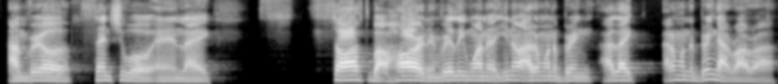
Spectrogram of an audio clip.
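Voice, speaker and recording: Smooth-voiced man, chatty podcast guest. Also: medium pitch, a little mellow. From New Hampshire. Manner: loose, upbeat, many fillers and restarts. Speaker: guest artist. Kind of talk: casual podcast interview.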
